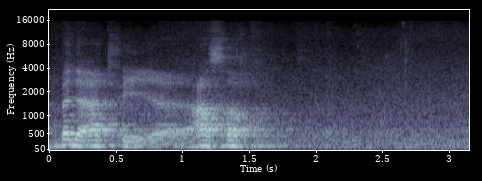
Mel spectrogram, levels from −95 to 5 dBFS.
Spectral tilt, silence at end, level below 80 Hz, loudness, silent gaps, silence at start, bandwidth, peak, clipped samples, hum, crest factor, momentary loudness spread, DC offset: -7 dB/octave; 0 s; -60 dBFS; -23 LUFS; none; 0 s; 12.5 kHz; -6 dBFS; under 0.1%; none; 18 dB; 21 LU; under 0.1%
